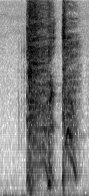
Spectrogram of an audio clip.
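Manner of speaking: hacking cough after a hit; heavy coughing fit. Real, not acted. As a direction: cough hard and raspy.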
